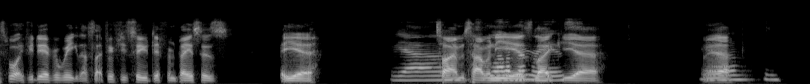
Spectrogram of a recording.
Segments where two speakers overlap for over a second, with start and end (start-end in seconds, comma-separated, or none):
4.3-5.8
